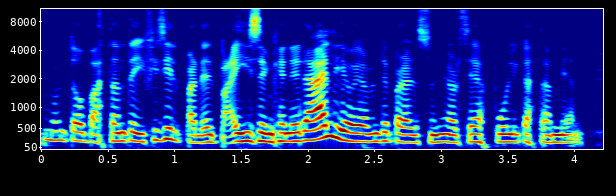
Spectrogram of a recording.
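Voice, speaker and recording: A woman with a Rioplatense accent and a medium pitch speaks at a very fast pace on a very clean recording, the background silent and the sound dry and close with no echo. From Argentina, Buenos Aires. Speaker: professor. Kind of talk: interview.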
